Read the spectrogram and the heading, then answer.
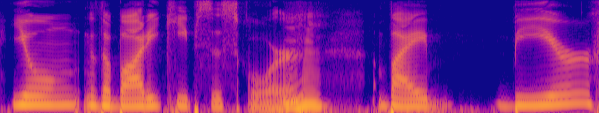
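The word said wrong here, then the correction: Bessel van der Kolk: I don't know how you say his name. Or no, not Beer. Bezel van der Kolk.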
